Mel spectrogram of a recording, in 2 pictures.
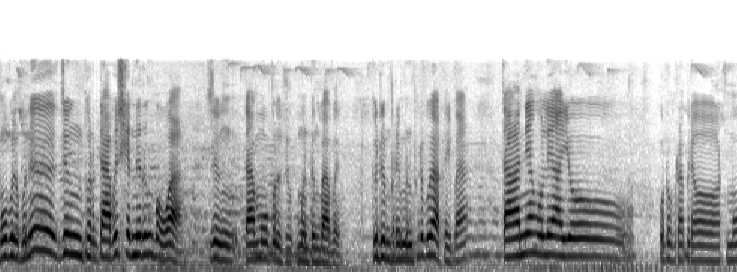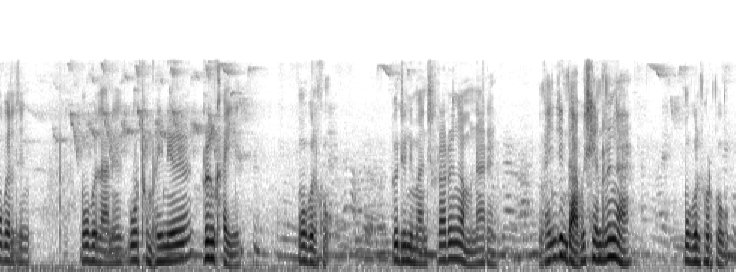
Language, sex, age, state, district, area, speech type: Bodo, female, 60+, Assam, Udalguri, rural, spontaneous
